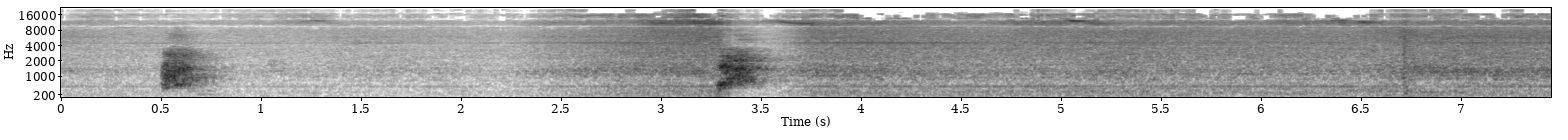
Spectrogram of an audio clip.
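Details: Excited Labrador Retriever sharing a vacuum-cleaner battle with a Shiba Inu gives two sharp, separate barks about three seconds apart over the steady hum of a running vacuum cleaner.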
